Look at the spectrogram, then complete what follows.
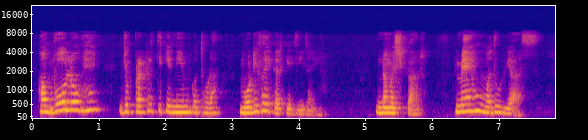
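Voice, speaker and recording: Somewhat breathy, a woman speaks with big swings in loudness and long, frequent pauses. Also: medium pitch for a woman, ordinary pitch variation. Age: 60s. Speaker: COPD patient and awareness podcaster. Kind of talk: motivational monologue.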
